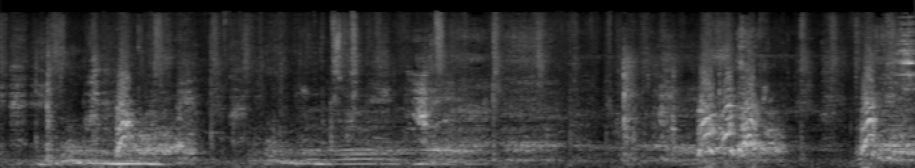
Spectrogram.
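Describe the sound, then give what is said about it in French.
Several dogs bark and snarl in a noisy, overlapping scuffle lasting the whole clip, with low growls rumbling underneath and sharp yelps breaking through, while a person's voice is heard amid the commotion. “Couchez les chiens.”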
